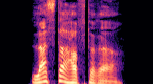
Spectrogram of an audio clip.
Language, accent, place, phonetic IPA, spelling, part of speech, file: German, Germany, Berlin, [ˈlastɐhaftəʁɐ], lasterhafterer, adjective, De-lasterhafterer.ogg
- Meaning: inflection of lasterhaft: 1. strong/mixed nominative masculine singular comparative degree 2. strong genitive/dative feminine singular comparative degree 3. strong genitive plural comparative degree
